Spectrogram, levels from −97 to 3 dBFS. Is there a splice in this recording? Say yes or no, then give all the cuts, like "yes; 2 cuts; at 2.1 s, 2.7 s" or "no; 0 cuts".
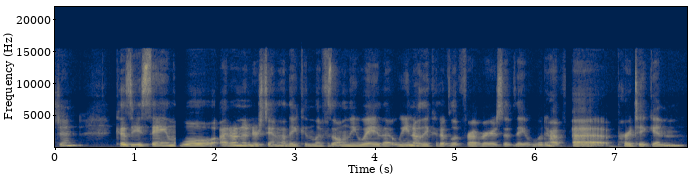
yes; 3 cuts; at 1.5 s, 3.4 s, 6.4 s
